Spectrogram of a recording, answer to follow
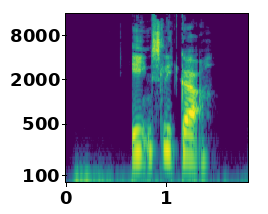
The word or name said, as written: ensliggøre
